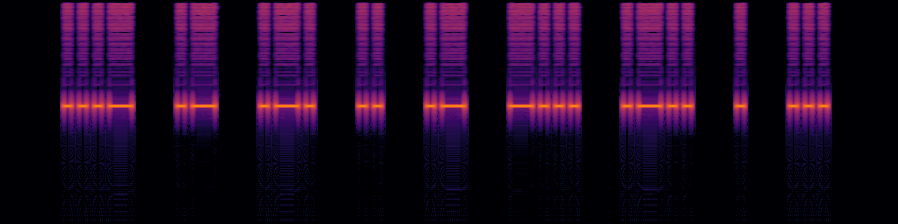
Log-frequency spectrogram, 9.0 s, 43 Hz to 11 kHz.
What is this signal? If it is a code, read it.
Morse code, heard as a keyed tone, about 16 wpm, spaced as for 11 wpm, 800 Hz. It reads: VARIABLES
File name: Technical Subjects / Technical Subjects-mp3s / AND Gate @10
